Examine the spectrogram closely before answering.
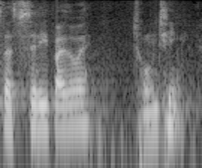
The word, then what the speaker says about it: Chongqing: And how you pronounce that city, by the way? Chongqing. How is it? Chongqing. Chongqing.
